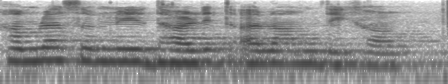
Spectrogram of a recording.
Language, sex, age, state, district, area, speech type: Maithili, female, 18-30, Bihar, Darbhanga, rural, read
